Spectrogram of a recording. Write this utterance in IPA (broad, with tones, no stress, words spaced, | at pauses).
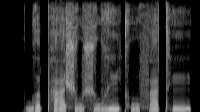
ɡʷɛ˦ pʰaː˨ ʃu˨ ʃu˨˦ɣĩ˦kʰu˨˦fa˨ tʰĩ˨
